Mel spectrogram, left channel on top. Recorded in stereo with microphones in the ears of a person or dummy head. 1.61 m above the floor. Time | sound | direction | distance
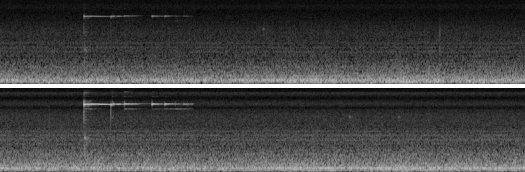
0.8 | a clink | 35° right (ahead or behind) | ?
